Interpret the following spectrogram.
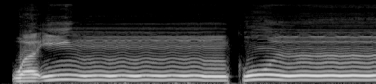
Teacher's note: nun mati jumpa kaf ikhfa hakiki, sembunyikan nun di sisi kaf dan dengung nipis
